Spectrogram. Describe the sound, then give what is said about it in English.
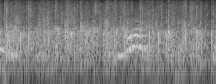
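Steady applause from a comedy show audience, a dense wash of many hands clapping at an even, fairly loud level for a couple of seconds, with a faint whoop or cheer rising briefly in the middle. “Round of applause for that gal.”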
